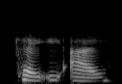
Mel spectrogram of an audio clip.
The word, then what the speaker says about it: Chakeita: And I'm also on Facebook, same, Chakeita Andrews. And it's spelled different from what everybody might think. So it's Chakeita, and last name Andrews, Andrews.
